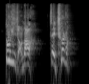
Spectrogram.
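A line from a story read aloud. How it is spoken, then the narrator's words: Loud. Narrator (Chinese): 一名穿制服的 大声地说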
